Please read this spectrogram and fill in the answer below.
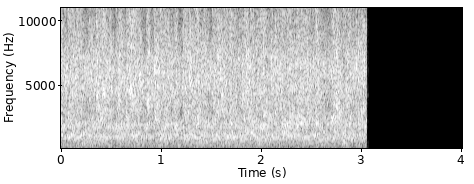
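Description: Audience applauding steadily, cut off suddenly about three seconds in.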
